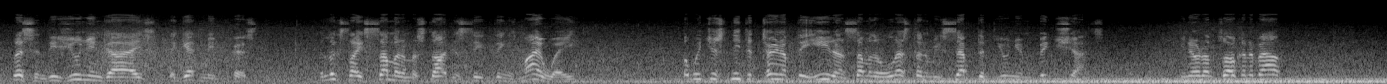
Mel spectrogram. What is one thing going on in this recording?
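A man speaks calmly and firmly, close by.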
